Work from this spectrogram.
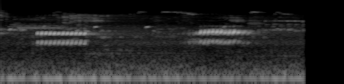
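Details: Eastern gray treefrog (Hyla versicolor) in Pennsylvania gives its advertisement call, two short, musical pulsed trills about two seconds apart; calls in spring and early summer at dusk or on rainy days.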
